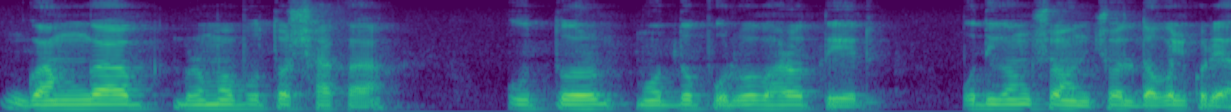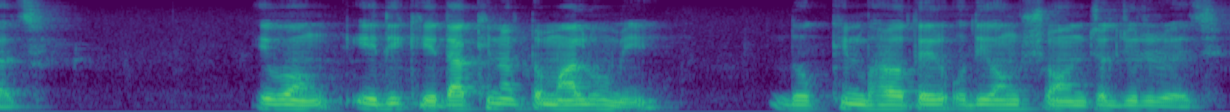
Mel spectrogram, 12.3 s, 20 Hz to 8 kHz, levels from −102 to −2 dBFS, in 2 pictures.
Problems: none marked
